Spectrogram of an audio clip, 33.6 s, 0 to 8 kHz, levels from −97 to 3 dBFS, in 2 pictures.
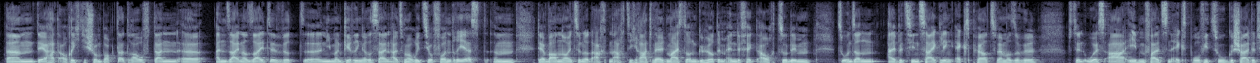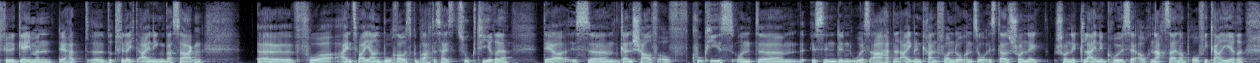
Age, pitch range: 40-59, 100-125 Hz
